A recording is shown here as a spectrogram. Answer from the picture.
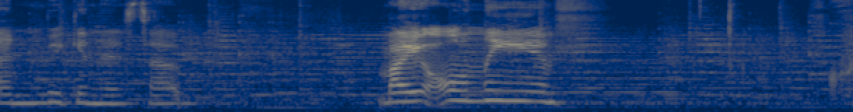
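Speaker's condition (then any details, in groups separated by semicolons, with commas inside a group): Friedreich's ataxia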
